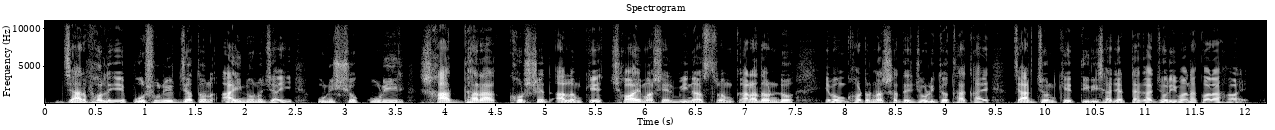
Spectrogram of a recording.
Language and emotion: Bengali, neutral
